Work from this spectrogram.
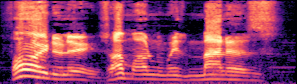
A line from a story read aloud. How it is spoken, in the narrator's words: a loud voice from behind the door booms and says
